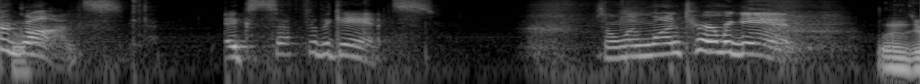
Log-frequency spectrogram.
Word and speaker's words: Gaunt: It's adorable watching her trying to subtly correct B prime on Gants versus Gaunts.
